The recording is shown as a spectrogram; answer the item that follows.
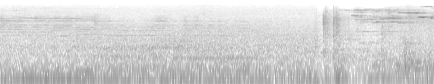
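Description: Steady background noise with a low hum, and faint music underneath.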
